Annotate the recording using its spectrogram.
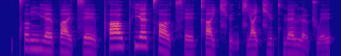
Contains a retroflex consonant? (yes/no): yes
